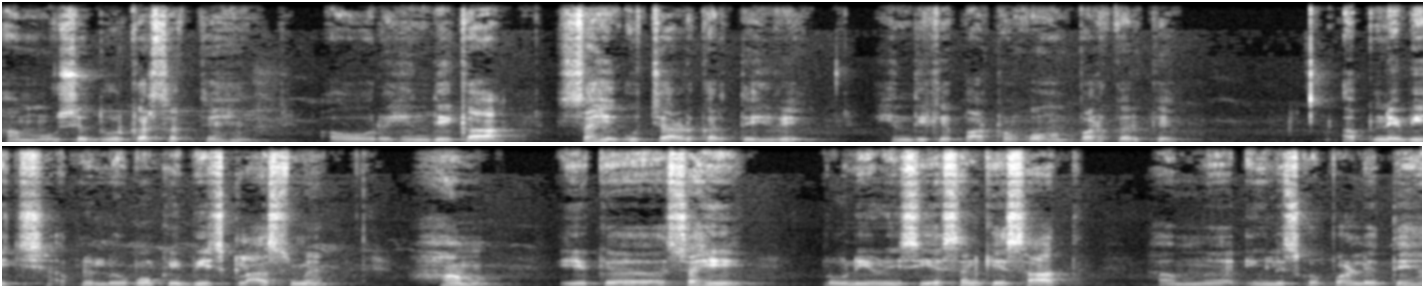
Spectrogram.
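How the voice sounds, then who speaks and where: A man's voice: mid-range voice, a little mellow, slight background noise. A man teaching English pronunciation as a patient teacher, repeating each word and its meaning. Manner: patient, repeats words and meanings, drawn-out vowels. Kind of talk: slow explanatory lesson.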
